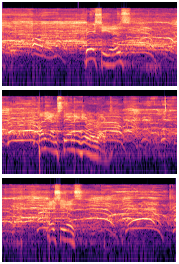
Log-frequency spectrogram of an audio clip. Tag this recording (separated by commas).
man speaking, monologue, Speech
